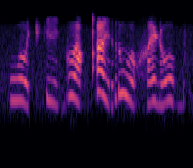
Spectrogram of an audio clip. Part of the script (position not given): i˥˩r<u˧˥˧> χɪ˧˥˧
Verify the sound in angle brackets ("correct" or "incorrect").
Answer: incorrect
